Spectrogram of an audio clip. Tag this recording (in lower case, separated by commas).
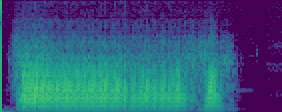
brass instrument, musical instrument, music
